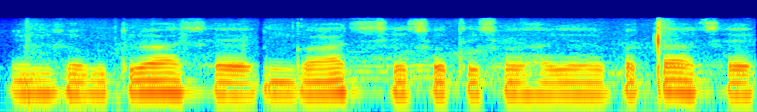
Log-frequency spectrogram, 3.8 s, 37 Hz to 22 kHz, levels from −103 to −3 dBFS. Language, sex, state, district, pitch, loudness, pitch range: Maithili, male, Bihar, Samastipur, 110 Hz, -30 LUFS, 105-115 Hz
